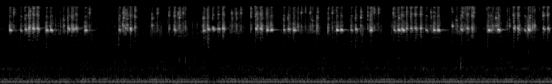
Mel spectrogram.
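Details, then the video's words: Live crickets chirping steadily, bursts of high trilling energy pulsing in quick succession with brief gaps, several insects overlapping; a faint low steady hum runs underneath. "Live Crickets 60min "Natural Sound""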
